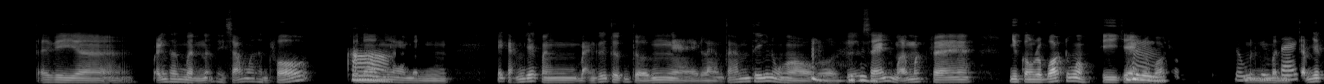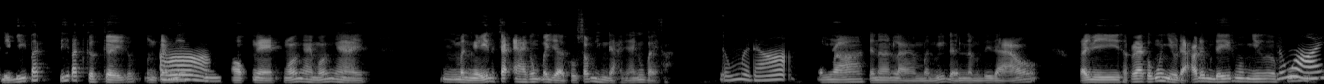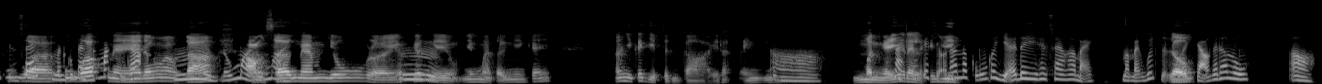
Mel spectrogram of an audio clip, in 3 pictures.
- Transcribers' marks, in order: tapping; chuckle; other background noise; laughing while speaking: "Ừm"
- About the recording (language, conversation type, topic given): Vietnamese, podcast, Chuyến du lịch nào khiến bạn nhớ mãi không quên?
